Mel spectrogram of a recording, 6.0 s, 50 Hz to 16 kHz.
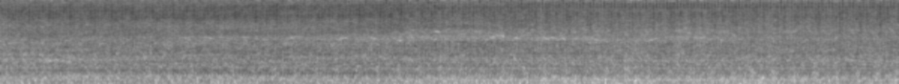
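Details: BMW Z3M/M3 S50B32 idling: fast loose rattle at low rpm after gentle revving, the classic VANOS noise, caused by failed seals, blocked filters, worn bearings and cam gears.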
